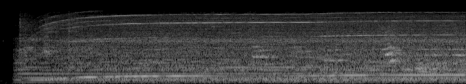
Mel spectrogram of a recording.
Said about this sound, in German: Der Staubsauger, richtig.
